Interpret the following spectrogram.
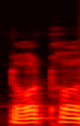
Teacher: टौ, ठौ है मूर्धन्य वर्ण, मूर्धा से इसका उच्चारण होता है, तो इसमें ये यदि आगे रहे और मूर्धन्य शौ भी रहे तो विसर्ग का परिवर्तन मूर्धन्य शौ में हो जाता है।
